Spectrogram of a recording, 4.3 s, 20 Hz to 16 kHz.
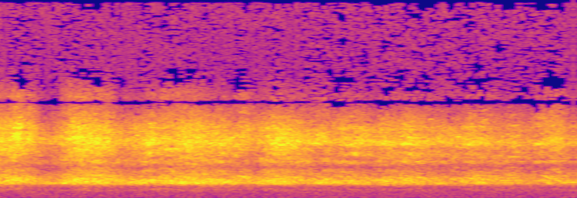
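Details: Over 1,500 American and fish crows waking in a winter communal roost over the Merrimack River, Lawrence, Massachusetts, before dawn dispersal, cawing over one another in a continuous, gapless roar.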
